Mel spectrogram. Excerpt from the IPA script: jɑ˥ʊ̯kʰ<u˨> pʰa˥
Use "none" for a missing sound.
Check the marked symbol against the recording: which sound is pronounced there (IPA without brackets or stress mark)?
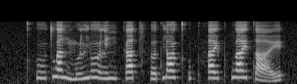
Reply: u˨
